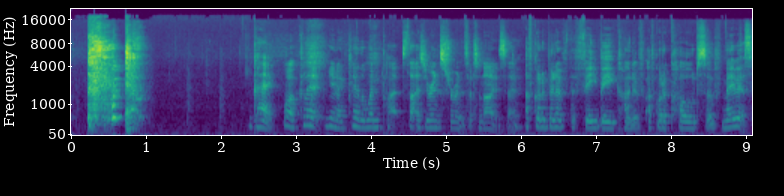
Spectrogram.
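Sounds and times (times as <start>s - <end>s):
person coughing harshly: 0.2s - 1.0s
speech: 2.4s - 9.0s.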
